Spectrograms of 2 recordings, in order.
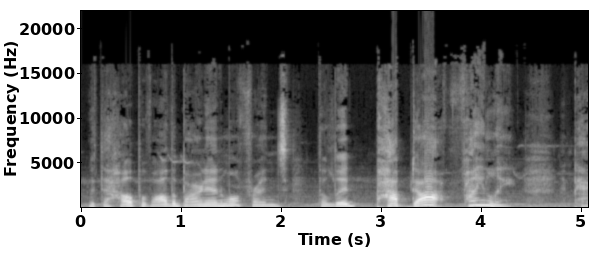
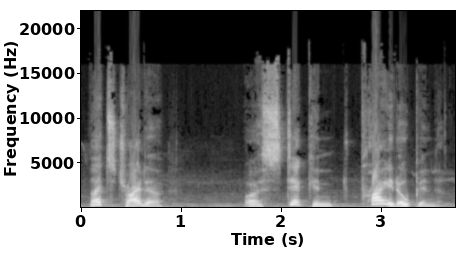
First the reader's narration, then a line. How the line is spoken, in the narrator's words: grunted Oliver excitedly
